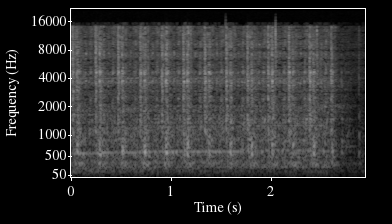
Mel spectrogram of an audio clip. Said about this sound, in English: I'm just going to keep sewing until I get down to my next pin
